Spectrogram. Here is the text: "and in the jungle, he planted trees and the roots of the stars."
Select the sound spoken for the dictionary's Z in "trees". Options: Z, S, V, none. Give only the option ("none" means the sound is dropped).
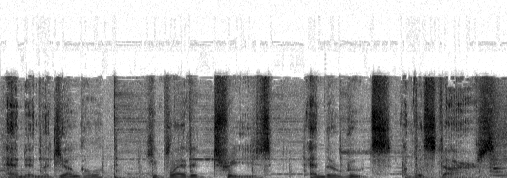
Z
